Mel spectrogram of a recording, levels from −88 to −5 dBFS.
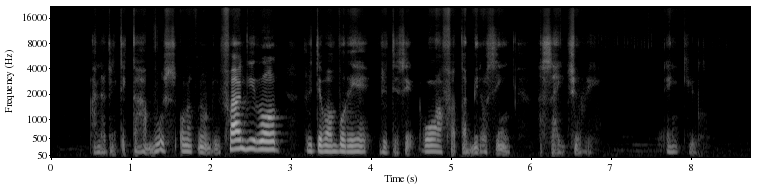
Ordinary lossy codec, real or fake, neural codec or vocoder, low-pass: none; fake; autoencoder, 48 kHz, 128 numbers a frame, DAC-VAE, trained on Japanese speech; none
